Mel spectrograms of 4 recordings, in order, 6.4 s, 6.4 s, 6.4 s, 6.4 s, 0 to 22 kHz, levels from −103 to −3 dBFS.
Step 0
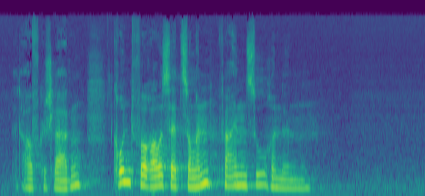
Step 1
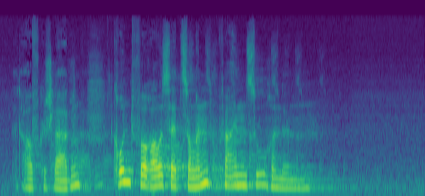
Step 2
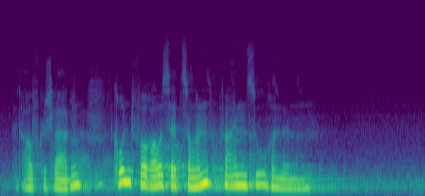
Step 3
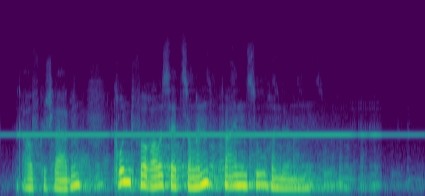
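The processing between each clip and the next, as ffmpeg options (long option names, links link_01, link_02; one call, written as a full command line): ffmpeg -i in.wav -af "lowpass=frequency=1900:poles=1,aecho=1:1:357|714|1071:0.112|0.0494|0.0217" out.wav
ffmpeg -i in.wav -af "bandpass=frequency=180:width_type=q:width=1.2:csg=0,volume=4.5dB" out.wav
ffmpeg -i in.wav -af "aecho=1:1:1013|2026|3039:0.1|0.032|0.0102,aeval=exprs='val(0)+0.00398*sin(2*PI*1400*n/s)':channel_layout=same,agate=range=-13dB:threshold=-46dB:ratio=16:detection=peak" out.wav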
